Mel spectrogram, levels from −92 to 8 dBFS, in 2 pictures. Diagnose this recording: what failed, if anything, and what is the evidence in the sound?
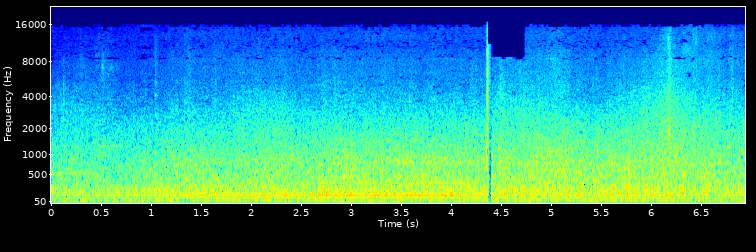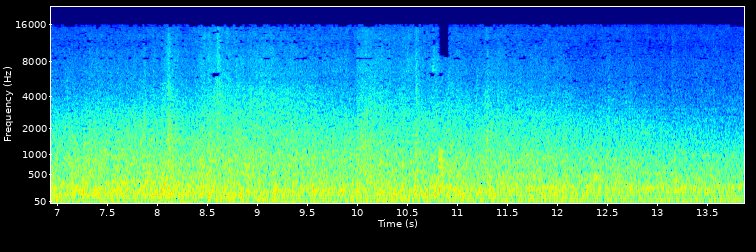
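Damaged data in a compressed stream broke codec decoding, leaving brief glitches at 0.89–0.94, 4.37–4.42, 6.32–6.38 and 10.82–10.88 s as the decoder lost frame sync.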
